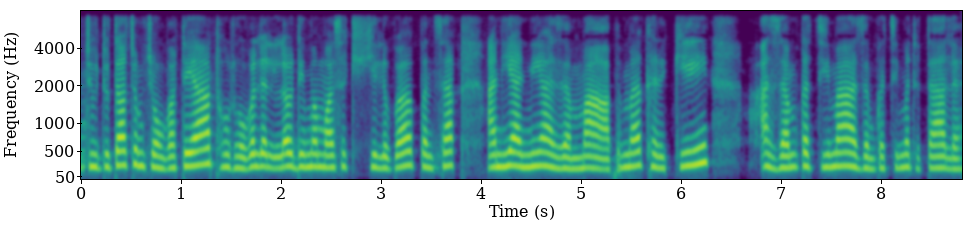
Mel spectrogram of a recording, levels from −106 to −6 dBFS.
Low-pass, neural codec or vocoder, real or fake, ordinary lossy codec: 7.2 kHz; codec, 16 kHz, 2 kbps, FunCodec, trained on LibriTTS, 25 frames a second; fake; none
